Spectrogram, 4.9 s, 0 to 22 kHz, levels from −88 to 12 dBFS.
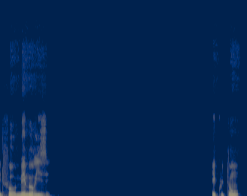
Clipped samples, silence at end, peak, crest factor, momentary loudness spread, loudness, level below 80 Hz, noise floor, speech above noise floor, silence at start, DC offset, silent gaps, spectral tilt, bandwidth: under 0.1%; 0.2 s; -16 dBFS; 22 dB; 11 LU; -33 LUFS; -58 dBFS; under -90 dBFS; over 58 dB; 0 s; under 0.1%; 1.33-4.25 s; -7.5 dB/octave; 17 kHz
